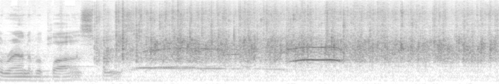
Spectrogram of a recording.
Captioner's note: attendees cheering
